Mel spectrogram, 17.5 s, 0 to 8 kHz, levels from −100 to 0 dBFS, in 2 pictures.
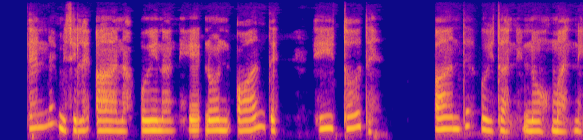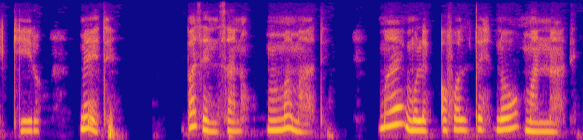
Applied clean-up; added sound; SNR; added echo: none; none; none; none.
